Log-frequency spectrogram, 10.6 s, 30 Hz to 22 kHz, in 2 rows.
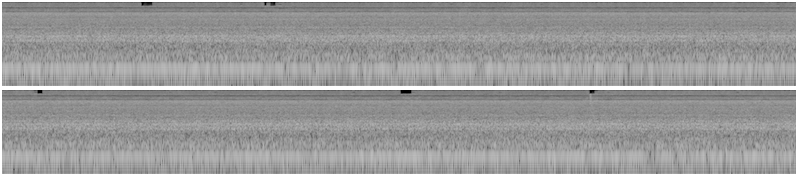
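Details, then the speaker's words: Used, cleaned Frigidaire window air conditioner, about 83°F outside in sun: only a steady fan rush and low hum, with no compressor thump or cycling; owner hears no compressor, though the air feels pretty cool. Compressor not running. "I don't hear the compressor. Air feels pretty cool."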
